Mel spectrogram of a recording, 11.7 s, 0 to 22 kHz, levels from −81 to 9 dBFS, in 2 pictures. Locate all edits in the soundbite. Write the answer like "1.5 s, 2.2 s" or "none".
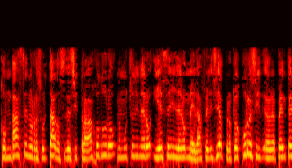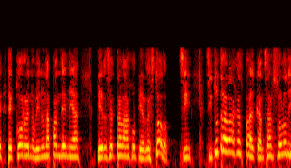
2.3 s, 5.9 s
